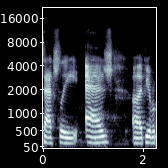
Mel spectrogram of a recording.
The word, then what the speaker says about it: Haj: It looks like Haj, but it's actually Aj. If you ever call my voicemail, there's a little rap that goes with it. You have reached Aj, not Haj, not. It kind of rhymes with cash.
